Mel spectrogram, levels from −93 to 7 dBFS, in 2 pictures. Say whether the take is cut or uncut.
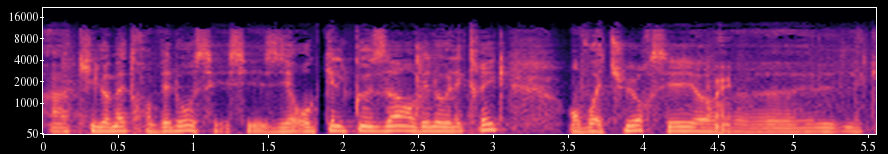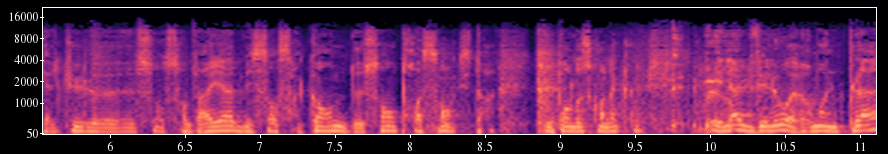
cut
